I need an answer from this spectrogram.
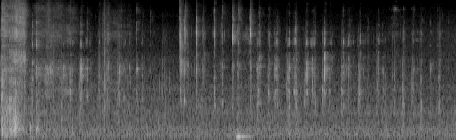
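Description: Close-miked chewing: a man eating a mouthful of food, with many small wet mouth clicks and smacks, and a short low hum about halfway through.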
